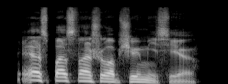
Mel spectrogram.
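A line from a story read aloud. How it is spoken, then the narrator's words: Calm objection. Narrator (Russian): возразил спокойно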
